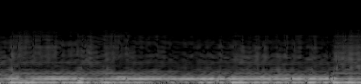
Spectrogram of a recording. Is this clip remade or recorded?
remade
